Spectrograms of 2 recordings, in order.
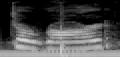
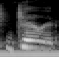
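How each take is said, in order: First: The name sounds like 'Gerard'. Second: The name sounds like 'Jared'. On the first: The speaker calls it wrong. "I know I'm saying his name wrong" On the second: The speaker calls it right. "I know it's Jared"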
